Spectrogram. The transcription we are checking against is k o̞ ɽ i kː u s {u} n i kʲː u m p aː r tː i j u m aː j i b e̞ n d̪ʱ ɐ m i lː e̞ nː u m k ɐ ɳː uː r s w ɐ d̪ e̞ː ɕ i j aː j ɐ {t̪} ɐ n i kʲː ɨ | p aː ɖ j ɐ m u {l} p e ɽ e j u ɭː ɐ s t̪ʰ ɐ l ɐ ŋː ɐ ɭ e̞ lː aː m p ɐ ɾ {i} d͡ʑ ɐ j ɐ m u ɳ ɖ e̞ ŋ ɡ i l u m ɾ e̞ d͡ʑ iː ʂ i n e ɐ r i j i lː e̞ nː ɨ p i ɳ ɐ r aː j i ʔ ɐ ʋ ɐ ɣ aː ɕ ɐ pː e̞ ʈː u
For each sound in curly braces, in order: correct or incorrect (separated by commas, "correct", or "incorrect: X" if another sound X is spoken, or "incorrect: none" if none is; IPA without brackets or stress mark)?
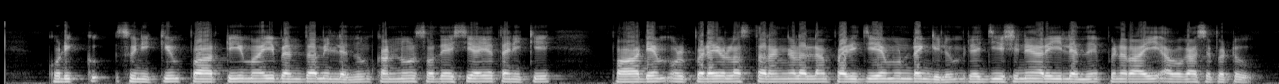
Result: correct, correct, incorrect: ɭ, correct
